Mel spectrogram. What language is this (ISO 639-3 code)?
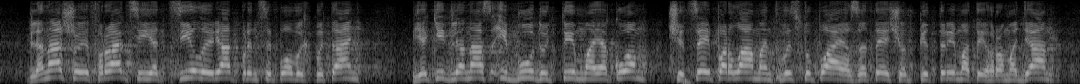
ukr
